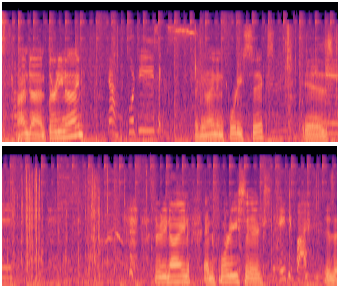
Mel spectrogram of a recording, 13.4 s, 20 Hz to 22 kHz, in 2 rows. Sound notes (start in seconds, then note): 5.4 laughs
